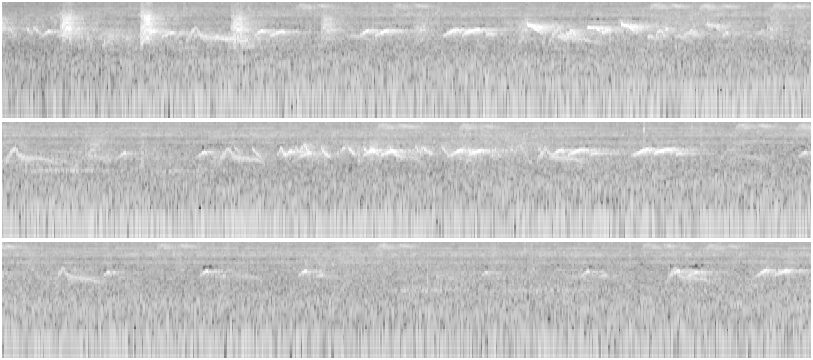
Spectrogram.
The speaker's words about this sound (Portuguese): Avistamos pássaros de múltiplas cores e tamanhos. Como o sanhaço frade, um gracioso pássaro azul que habita a bocaina.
